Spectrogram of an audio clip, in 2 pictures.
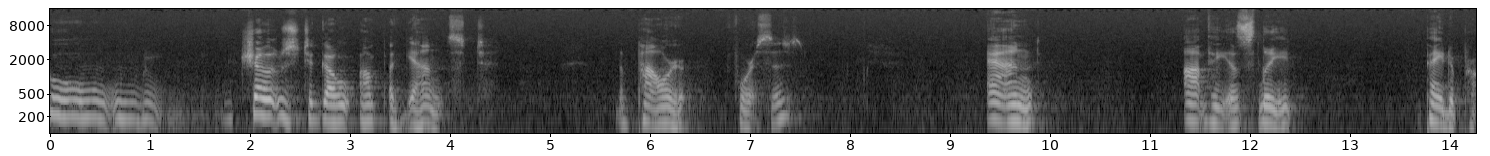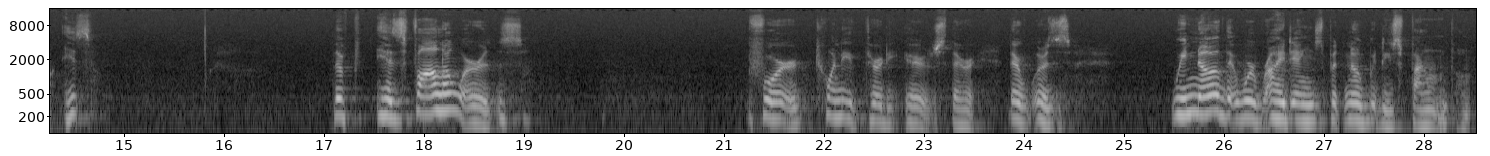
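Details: Adult woman who states she has spasmodic dysphonia, a voice condition she says comes and goes. Real speech showing spasmodic dysphonia.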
